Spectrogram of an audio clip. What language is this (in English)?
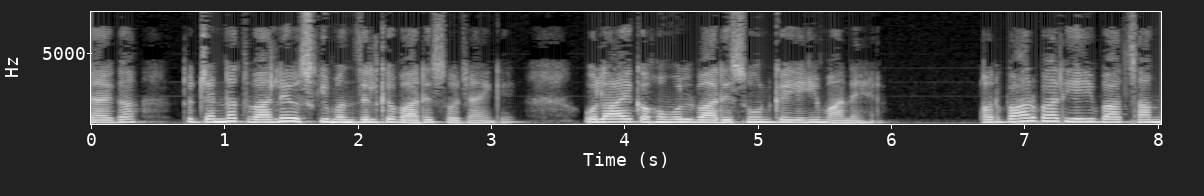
Urdu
